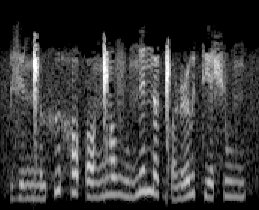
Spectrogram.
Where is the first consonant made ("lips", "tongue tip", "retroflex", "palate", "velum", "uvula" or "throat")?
tongue tip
